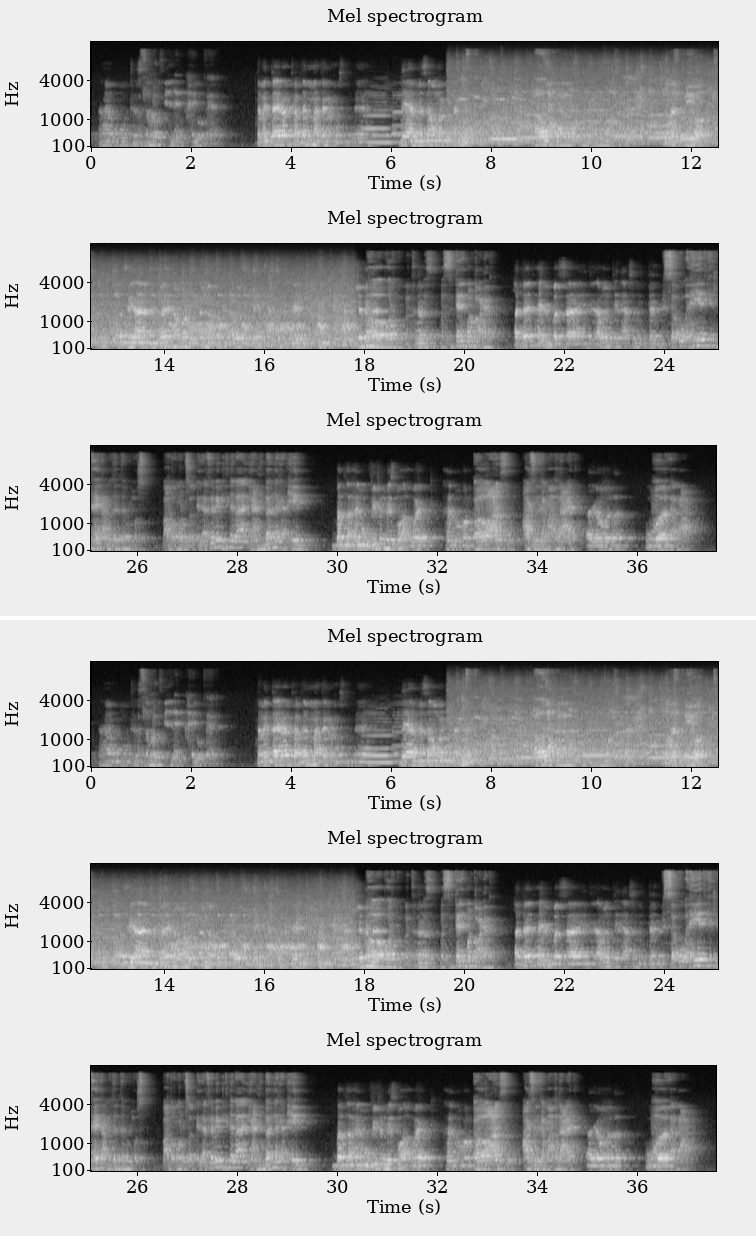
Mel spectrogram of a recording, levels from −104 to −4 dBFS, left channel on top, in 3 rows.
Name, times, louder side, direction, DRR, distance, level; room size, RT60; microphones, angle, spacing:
voice 1, 0.1-1.0 3.3-5.6 6.2-7.6 11.4-11.9 12.6-17.3 17.7-18.3 19.0-19.3 21.0-23.9 29.9-31.7 32.2-32.7 35.0-35.7 36.2-36.6, right 1 dB, 50° left, -3 dB, 1.1 m, -27 dB
voice 2, 0.9-2.5 7.3-7.5 8.8-10.8 11.5-12.3 14.3-14.6 18.0-18.9 19.2-20.5 24.0-26.1 26.5-29.4 32.7-34.7 36.3-37.0, right 1 dB, 30° right, -5 dB, 1.1 m, -29 dB
sound 1, 5.4-12.1 12.5-15.5, left 2 dB, 25° left, 1.4 m, -34 dB
sound 2, 7.1-17.8, equal, 5° left, 0.6 m, -30 dB
4.7 x 3.5 x 2.6 m, 0.88 s
head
